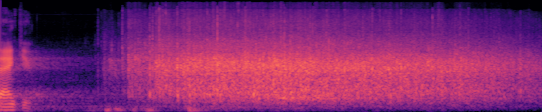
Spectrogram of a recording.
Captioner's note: audience applause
